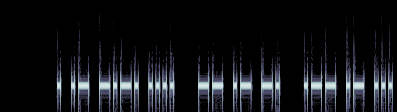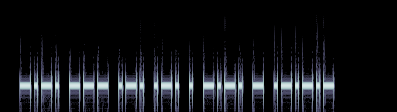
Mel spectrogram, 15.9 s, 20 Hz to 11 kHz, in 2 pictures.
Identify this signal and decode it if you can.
Morse code, heard as a keyed tone, about 17 wpm, 700 Hz. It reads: EACH MAN WAS CORRECT.
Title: Sentences from Top 1000 Words - Review Part 2 - 17wpm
